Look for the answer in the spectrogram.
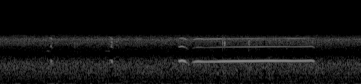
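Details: At Big Bear on 14 April 2019, a female eagle at the nest whines as her mate arrives for the morning changeover while an egg hatches. One long, steady whistled whine follows two short chirps, over constant background hiss.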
